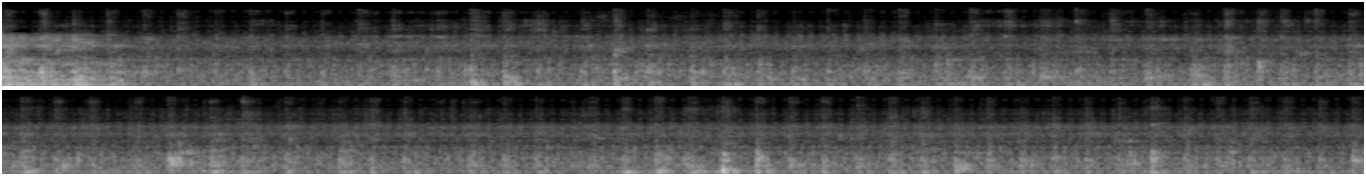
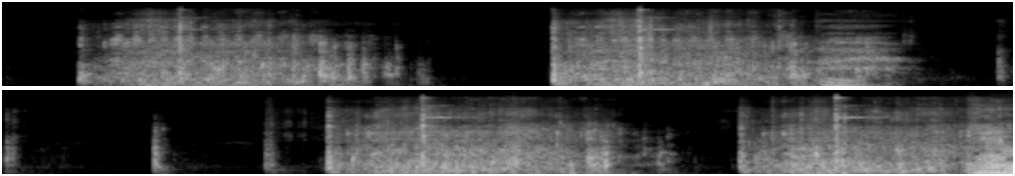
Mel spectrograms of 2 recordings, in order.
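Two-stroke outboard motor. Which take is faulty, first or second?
second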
